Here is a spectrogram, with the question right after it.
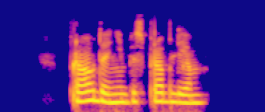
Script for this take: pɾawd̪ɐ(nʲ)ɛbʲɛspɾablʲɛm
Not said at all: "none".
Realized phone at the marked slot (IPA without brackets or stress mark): nʲ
